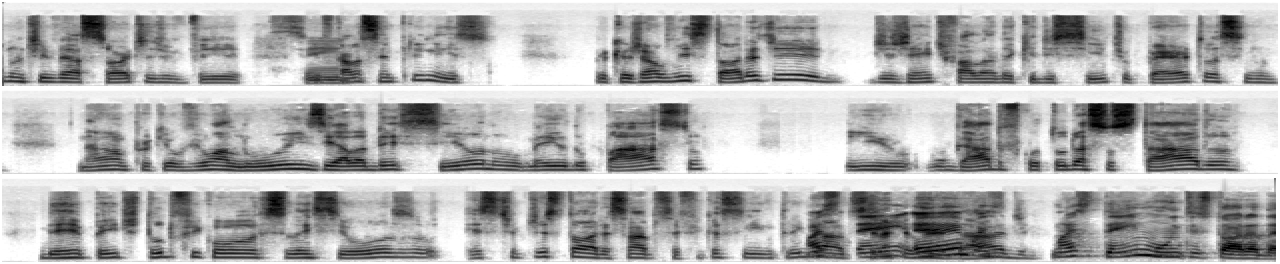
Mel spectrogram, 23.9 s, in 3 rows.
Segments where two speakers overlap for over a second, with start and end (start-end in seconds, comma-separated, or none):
21.0-22.4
